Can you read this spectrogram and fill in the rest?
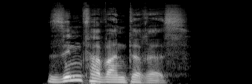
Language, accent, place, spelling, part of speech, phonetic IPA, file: German, Germany, Berlin, sinnverwandteres, adjective, [ˈzɪnfɛɐ̯ˌvantəʁəs], De-sinnverwandteres.ogg
- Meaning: strong/mixed nominative/accusative neuter singular comparative degree of sinnverwandt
